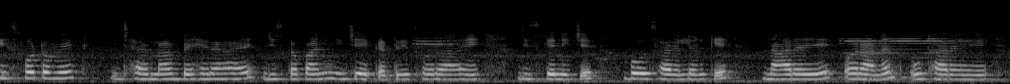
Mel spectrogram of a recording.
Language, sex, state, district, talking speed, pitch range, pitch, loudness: Hindi, female, Bihar, Begusarai, 160 wpm, 230-255 Hz, 245 Hz, -27 LUFS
